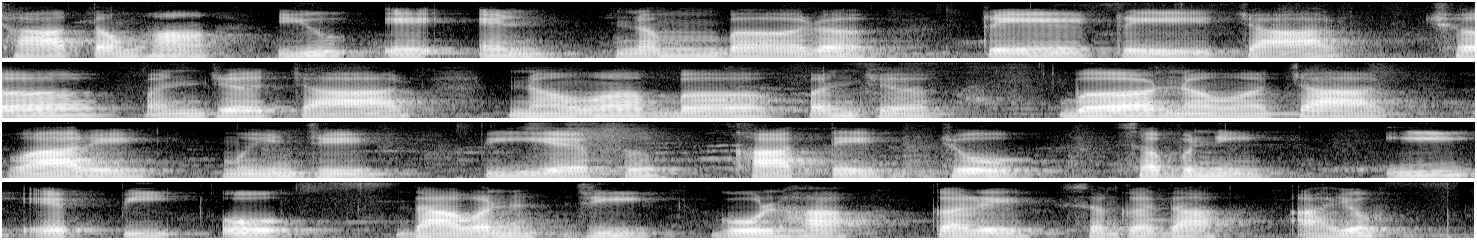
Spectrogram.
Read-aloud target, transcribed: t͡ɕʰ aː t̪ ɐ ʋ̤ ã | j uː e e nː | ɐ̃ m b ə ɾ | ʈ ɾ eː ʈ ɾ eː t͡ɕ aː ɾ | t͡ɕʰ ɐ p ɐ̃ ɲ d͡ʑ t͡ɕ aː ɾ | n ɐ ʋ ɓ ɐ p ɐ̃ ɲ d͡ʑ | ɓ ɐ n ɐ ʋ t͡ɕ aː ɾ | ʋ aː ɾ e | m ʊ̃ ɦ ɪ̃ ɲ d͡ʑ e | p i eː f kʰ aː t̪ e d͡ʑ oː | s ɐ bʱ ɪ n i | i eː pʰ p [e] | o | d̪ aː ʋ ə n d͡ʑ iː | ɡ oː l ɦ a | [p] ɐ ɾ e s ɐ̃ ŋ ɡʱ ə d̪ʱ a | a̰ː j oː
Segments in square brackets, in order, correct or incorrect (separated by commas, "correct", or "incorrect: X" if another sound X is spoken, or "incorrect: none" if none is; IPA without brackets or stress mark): incorrect: i, incorrect: k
